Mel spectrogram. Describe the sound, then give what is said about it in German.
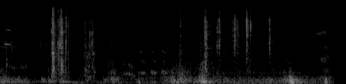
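The engine of a booked car-sharing car starts, with a few sharp mechanical clicks and whirring bursts, a brief electronic tone, then a steady low rumble. No one speaks. “Und dann starten wir mal und schauen mal, was der Tank sagt.”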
